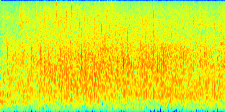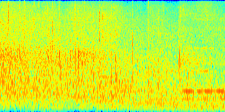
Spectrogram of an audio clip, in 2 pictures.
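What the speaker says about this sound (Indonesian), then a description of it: "Tepuk tangan dulu." Applause from the audience at an Indonesian motivational dharma talk, a loud, dense wash of clapping that stays steady throughout and eases slightly near the end.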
